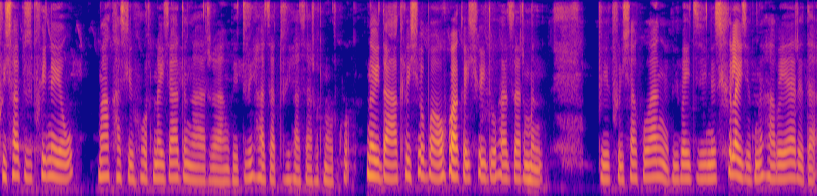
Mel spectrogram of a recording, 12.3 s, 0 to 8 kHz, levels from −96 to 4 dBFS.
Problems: background sounds at intervals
